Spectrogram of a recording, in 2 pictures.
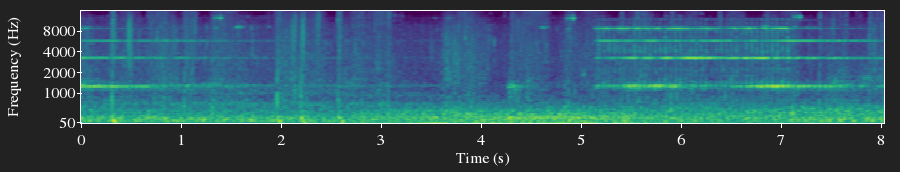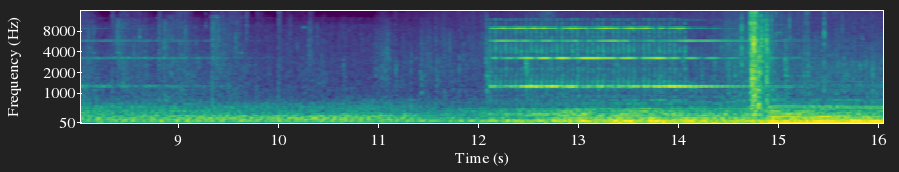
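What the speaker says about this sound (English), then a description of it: "The payphone at the edge of the plaza was ringing again." Payphone in the plaza of the Alan Wake II video game ringing in repeated bursts, loud and clear over a dark rumbling ambient background, with a heavy low thud near the end and no one speaking.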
